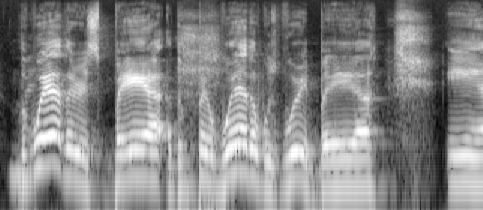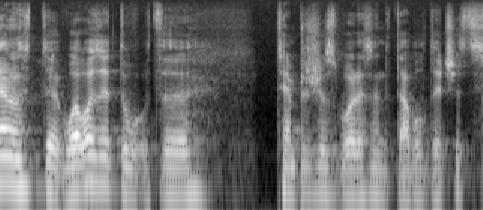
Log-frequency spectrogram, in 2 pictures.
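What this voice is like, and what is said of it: Put-on accent. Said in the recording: “Do the accent.”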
